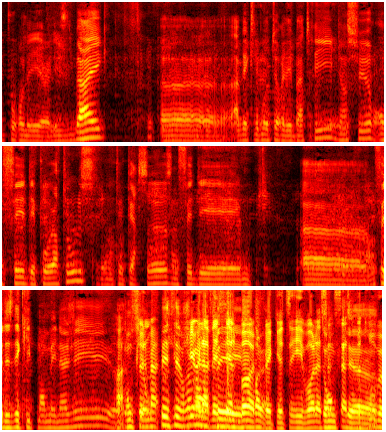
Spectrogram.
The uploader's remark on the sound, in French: En direct du Hardtech à Toronto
